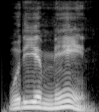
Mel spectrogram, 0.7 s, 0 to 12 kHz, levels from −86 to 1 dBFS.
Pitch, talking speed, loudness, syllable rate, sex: 135 Hz, 320 wpm, -14 LUFS, 5.6 syllables/s, male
